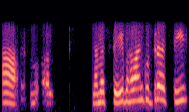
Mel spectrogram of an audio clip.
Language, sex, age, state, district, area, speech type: Sanskrit, female, 18-30, Kerala, Thrissur, rural, conversation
